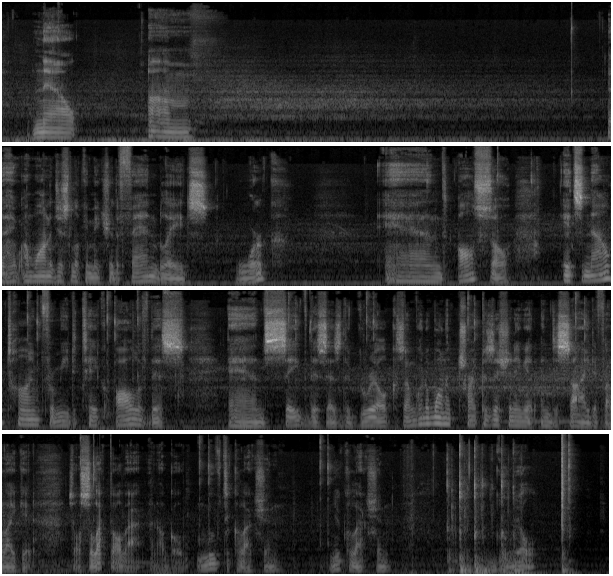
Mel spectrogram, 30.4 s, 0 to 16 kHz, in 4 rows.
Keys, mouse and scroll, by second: 0.7 middle click, 13.6 scroll down 1, 13.8 middle click, 15.5 click, 16.5 shift+click, 16.9 middle click, 18.8 shift+click, 20.0 shift+click, 22.8 shift+click, 23.8 right click, 29.2 l.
